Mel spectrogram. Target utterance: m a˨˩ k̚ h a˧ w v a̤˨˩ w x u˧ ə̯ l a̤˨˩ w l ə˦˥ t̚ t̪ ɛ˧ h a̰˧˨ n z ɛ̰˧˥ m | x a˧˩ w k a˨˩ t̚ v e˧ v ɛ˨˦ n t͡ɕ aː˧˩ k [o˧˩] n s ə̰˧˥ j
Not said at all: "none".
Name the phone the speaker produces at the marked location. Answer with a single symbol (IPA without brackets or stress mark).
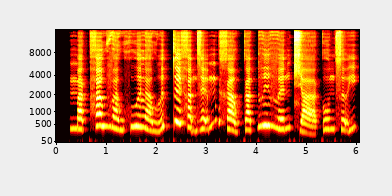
o˧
